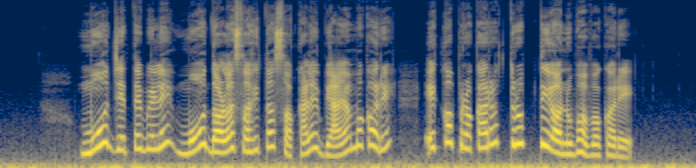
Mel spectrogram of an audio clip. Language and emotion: Odia, happy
